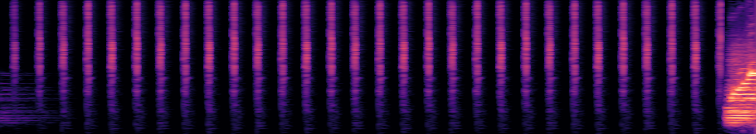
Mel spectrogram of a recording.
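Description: Clock-style ticking sound effect of a quiz countdown timer: even, sharp ticks at about four a second. Near the end the ticking stops and a louder ringing tone sets in, rising in pitch at its start, marking the timer running out.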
